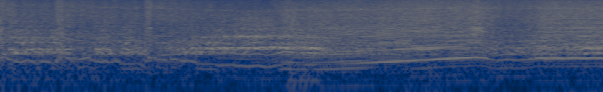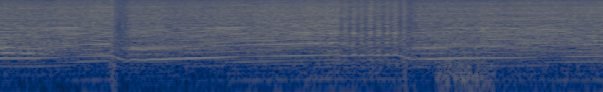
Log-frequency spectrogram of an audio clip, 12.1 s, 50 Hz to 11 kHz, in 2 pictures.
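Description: Race car engine in the Forza Motorsport 3 video game, a loud sustained whine that rises and falls through gear shifts, with brief tire squeals and skidding along the way.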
